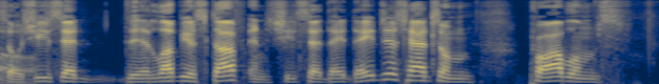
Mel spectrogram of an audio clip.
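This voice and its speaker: A man talks with a Maine accent. The recording is very clean, with a silent background. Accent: Maine rural New England. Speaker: viral weathercaster and deer hunter. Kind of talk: interview answer. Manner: casual, blunt.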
